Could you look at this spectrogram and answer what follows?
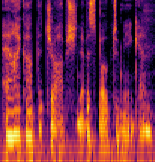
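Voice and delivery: hushed, breathy whisper; whispered punchline. Real, not acted. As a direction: drop to a whisper for the reveal. Punchline told quietly.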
